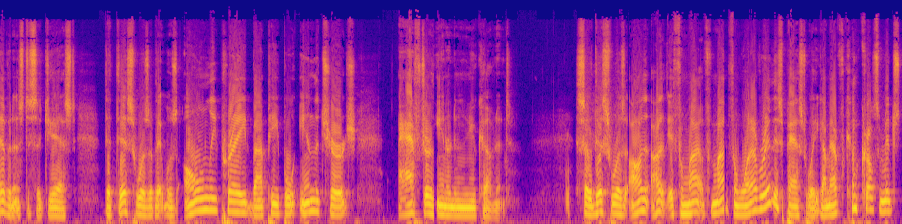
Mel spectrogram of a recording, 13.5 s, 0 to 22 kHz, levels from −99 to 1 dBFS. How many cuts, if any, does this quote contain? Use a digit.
4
